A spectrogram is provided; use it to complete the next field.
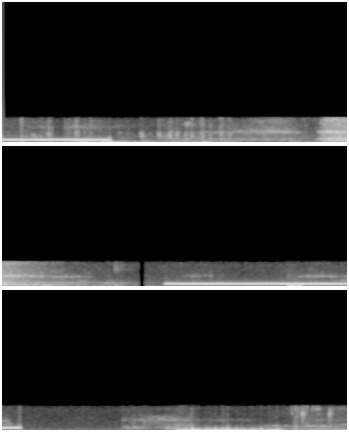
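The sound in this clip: Telephone tones during a call transfer: two long, steady mid-pitched beeps, the first about one second and the second about two, separated by quieter rustling and line noise.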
